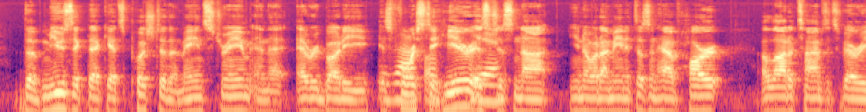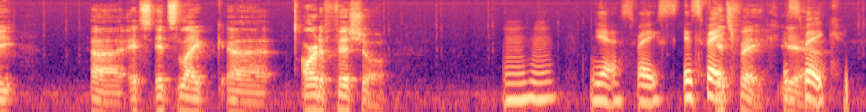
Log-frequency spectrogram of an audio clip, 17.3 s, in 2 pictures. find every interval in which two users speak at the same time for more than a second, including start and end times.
3.8-5.1

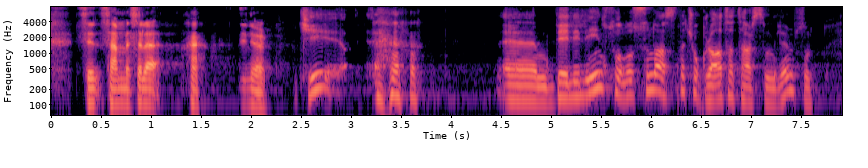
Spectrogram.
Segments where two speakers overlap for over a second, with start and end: none

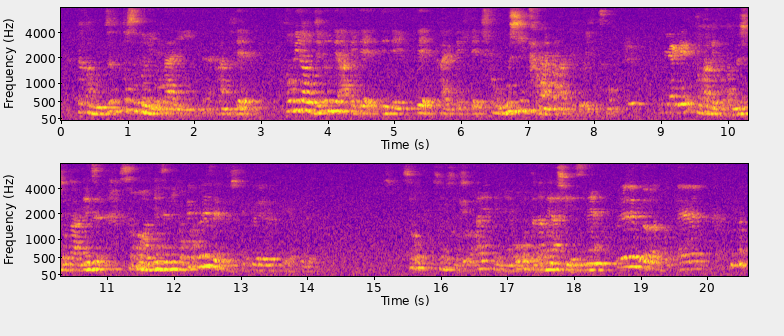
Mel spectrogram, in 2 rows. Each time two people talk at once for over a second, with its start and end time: none

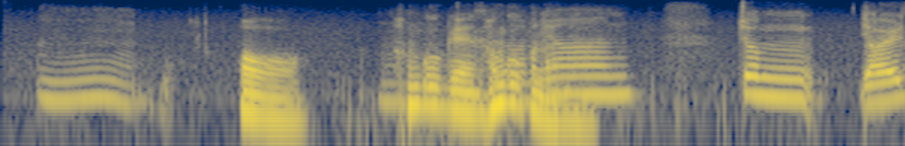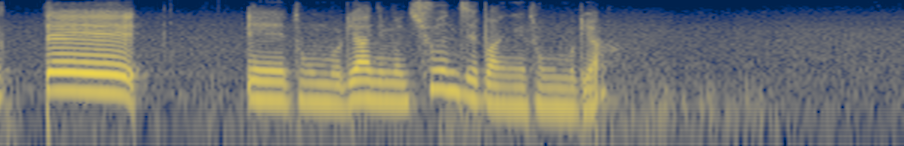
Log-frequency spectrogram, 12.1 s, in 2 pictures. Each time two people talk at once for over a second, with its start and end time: 2.6-4.0

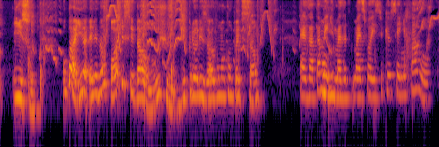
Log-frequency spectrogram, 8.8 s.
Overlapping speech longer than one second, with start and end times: none

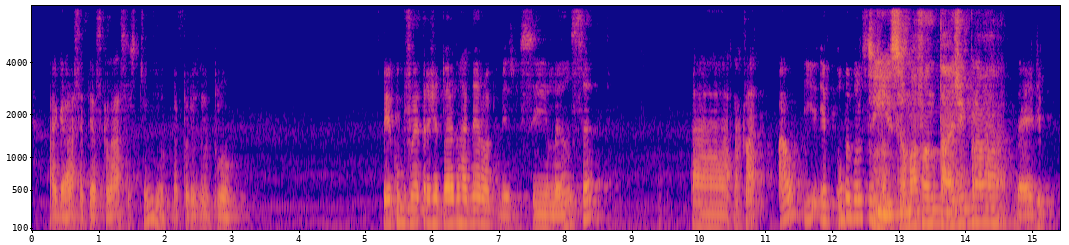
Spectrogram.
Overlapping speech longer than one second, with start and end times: none

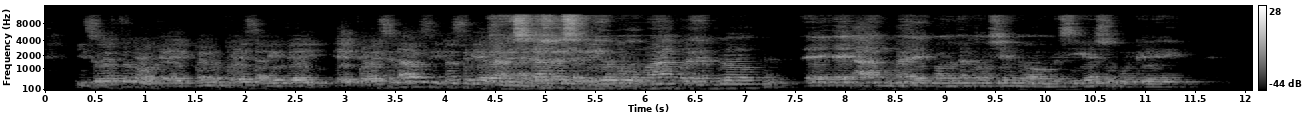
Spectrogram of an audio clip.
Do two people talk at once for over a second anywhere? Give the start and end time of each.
4.4-5.9

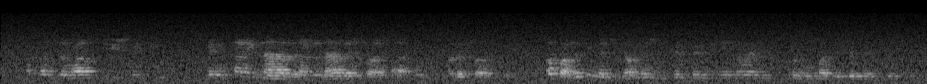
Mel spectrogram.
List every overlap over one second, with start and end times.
2.5-4.1

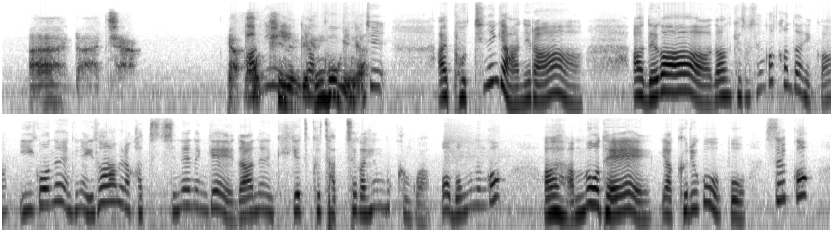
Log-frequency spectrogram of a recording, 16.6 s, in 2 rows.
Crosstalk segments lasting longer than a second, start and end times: 2.4-3.7

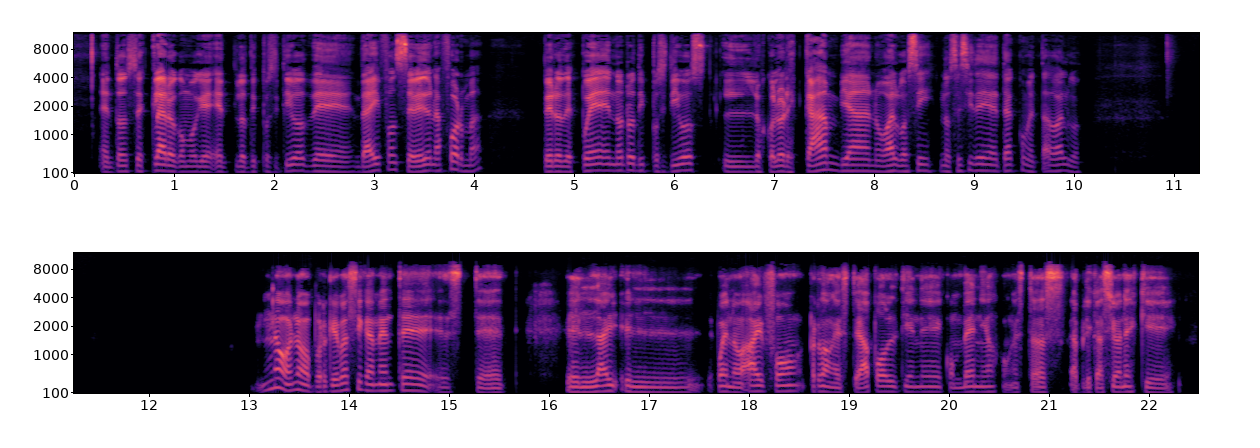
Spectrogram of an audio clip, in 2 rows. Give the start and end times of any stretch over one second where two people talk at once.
none

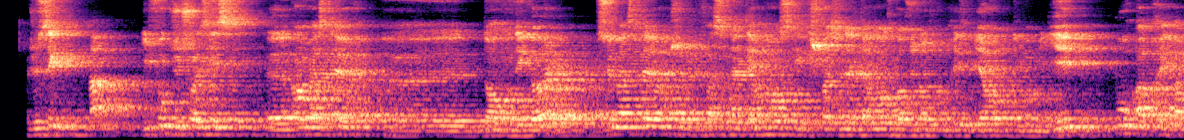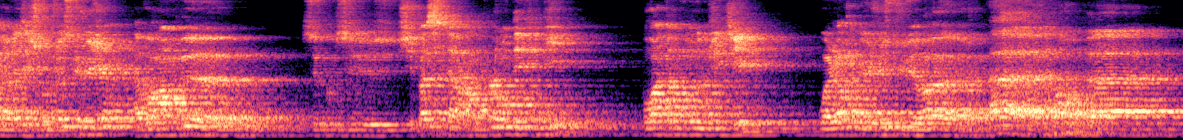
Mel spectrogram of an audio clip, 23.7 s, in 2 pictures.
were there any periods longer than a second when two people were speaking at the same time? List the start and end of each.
none

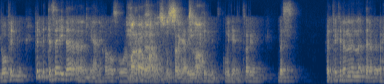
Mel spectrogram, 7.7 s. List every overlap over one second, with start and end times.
2.6-4.1

